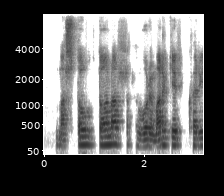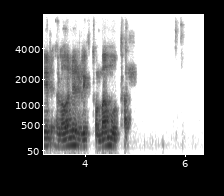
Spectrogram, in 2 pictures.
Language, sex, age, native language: Icelandic, male, 40-49, Icelandic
